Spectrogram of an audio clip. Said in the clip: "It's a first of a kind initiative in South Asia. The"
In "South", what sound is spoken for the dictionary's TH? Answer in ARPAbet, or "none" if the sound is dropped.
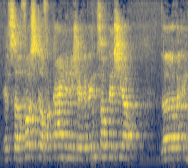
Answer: T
